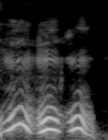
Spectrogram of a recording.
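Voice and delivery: closed-mouth mm of tasting; chewing hum. Shown as a demonstration. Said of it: "I had to just sit here going".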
